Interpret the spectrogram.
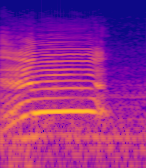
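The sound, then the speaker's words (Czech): A single drawn-out bleat from a mountain-breed sheep, loud, holding a steady pitch for about a second before cutting off into quiet background, with no one speaking. “Podívejte, ovce. Horská odrůda.”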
